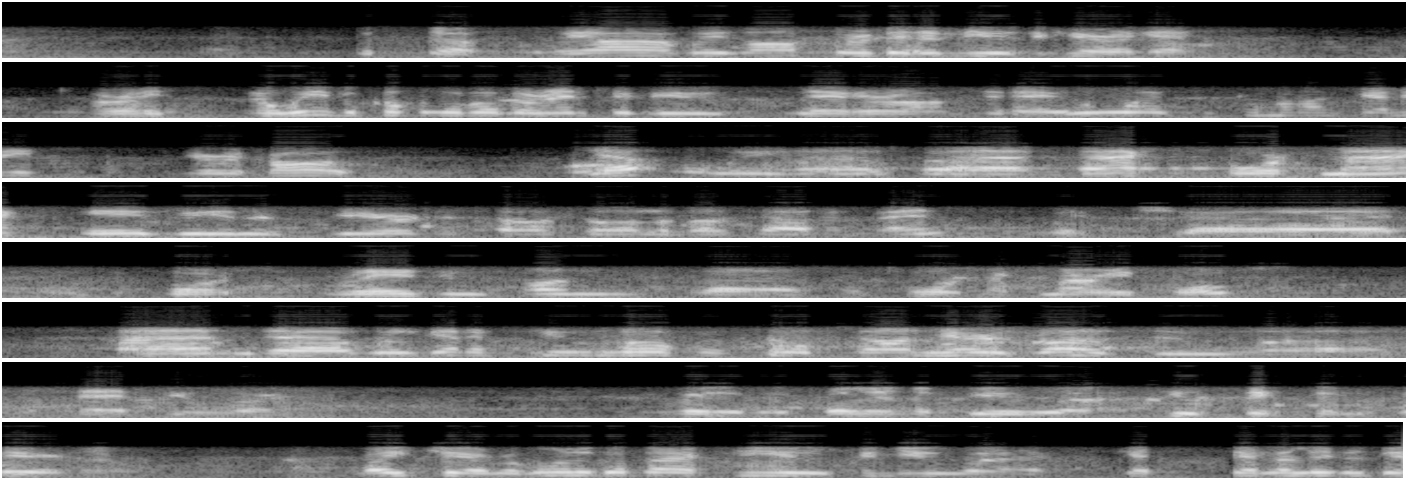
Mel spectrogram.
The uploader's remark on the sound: The lads come live from The Irish Embassy on Yonge street right after the Ireland v Belgium game.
